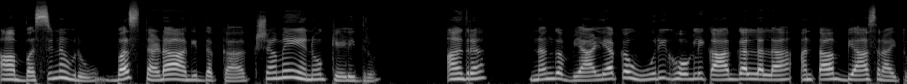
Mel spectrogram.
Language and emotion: Kannada, sad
